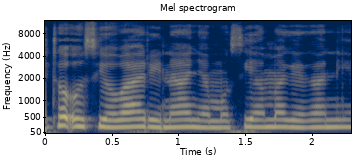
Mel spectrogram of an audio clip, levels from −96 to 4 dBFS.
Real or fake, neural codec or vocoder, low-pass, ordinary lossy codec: fake; codec, 24 kHz, 3.1 kbps, DualCodec; none; none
